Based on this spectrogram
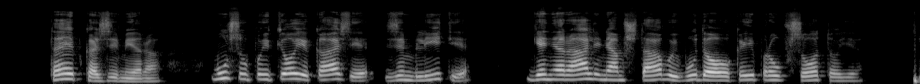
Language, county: Lithuanian, Alytus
